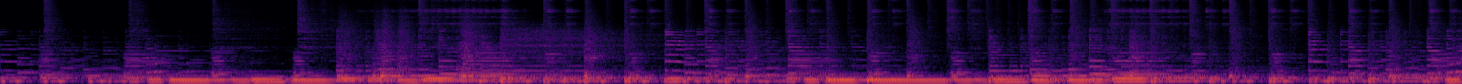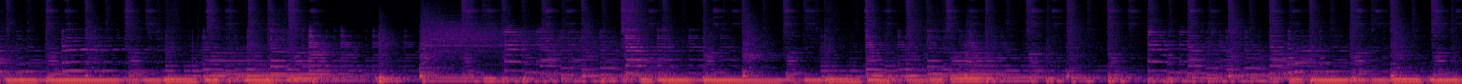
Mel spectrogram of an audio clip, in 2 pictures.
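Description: Live band playing an instrumental passage: electric guitar, electric bass, keyboard and drum kit, with the full band sound coming in about two seconds in.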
